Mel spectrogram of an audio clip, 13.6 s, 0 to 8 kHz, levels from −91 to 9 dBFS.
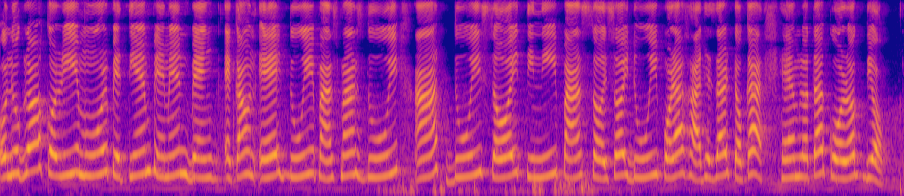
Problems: none marked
